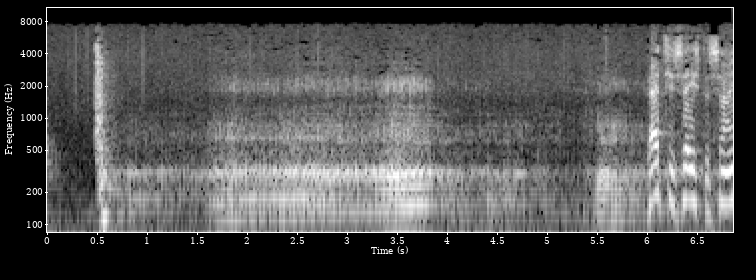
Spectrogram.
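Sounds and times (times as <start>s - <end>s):
car engine turning over, humming and revving as the car pulls away: 0.0s - 6.8s
sharp thump: 0.4s - 1.2s
speech: 6.0s - 6.8s.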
